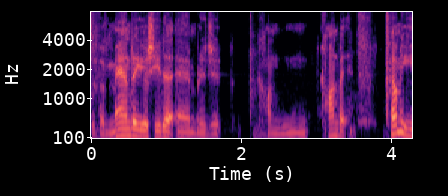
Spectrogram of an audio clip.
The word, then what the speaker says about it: Convey: emphasis on the wrong syllable. First syllable. Yeah.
